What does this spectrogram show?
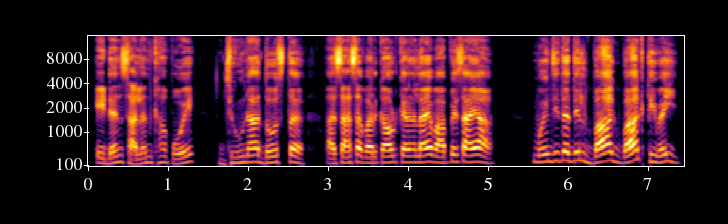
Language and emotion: Sindhi, happy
